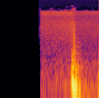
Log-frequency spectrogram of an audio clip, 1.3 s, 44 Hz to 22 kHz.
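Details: A single low, dull thud through the stethoscope, slightly low-pitched, about 0.14 s and longer than S2, loudest at the apex and tricuspid area with the diaphragm, from atrioventricular valve closure: normal first heart sound (S1).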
